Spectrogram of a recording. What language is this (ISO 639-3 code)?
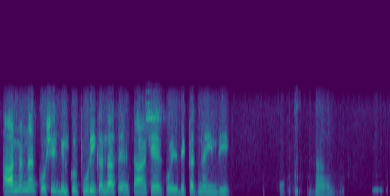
snd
